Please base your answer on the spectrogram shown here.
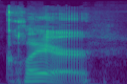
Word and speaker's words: Clear: was like my God her name is actually clear but they just pronounce it Claire so they make a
